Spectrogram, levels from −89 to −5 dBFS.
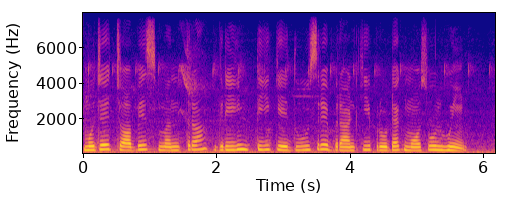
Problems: constant background noise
